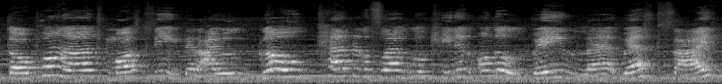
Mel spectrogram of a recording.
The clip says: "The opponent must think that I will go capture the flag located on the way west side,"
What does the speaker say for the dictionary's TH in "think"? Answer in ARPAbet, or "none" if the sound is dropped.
S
